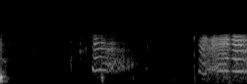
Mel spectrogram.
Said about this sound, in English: My cat Larry wants to say hi.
